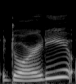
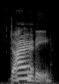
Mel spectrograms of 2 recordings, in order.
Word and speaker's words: Doherty: And in this episode today, we're going to be talking about Pete Doherty. Or I know that I think if you're from London or from England, it's pronounced Doherty. Pete Doherty.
